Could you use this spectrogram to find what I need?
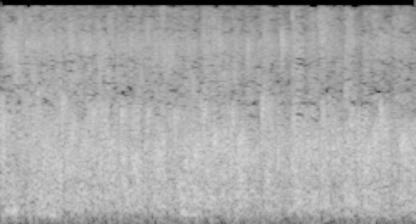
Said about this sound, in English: So welcome. Let's give them an applause of welcome.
